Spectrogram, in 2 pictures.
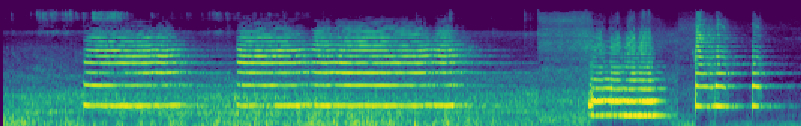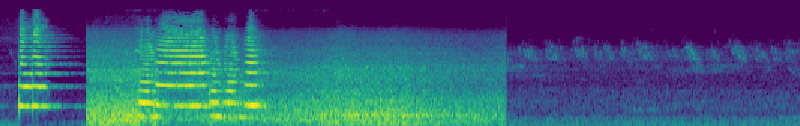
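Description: Train horns sounding in a string of separate blasts of differing pitch: two long blasts, then a lower two-tone blast and several short ones, then another horn over rolling train noise. The train noise cuts off abruptly near the end, leaving faint birdsong.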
